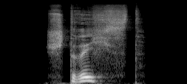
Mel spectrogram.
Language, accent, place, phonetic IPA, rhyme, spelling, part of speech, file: German, Germany, Berlin, [ʃtʁɪçst], -ɪçst, strichst, verb, De-strichst.ogg
- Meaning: second-person singular preterite of streichen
